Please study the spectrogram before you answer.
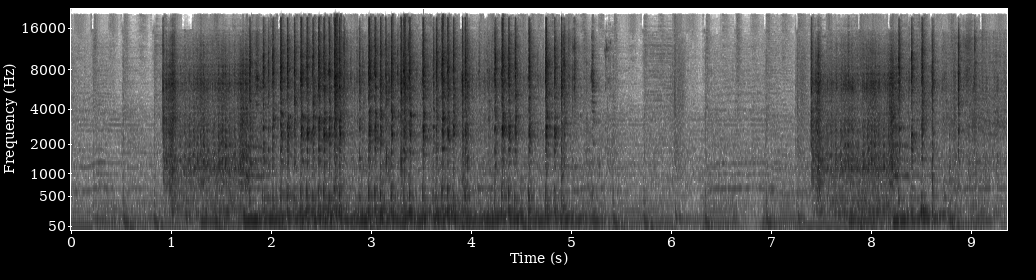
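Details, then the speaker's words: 1952 International L130 pickup, stock engine after years sitting, no exhaust, started on starter fluid: catches and roars at high revs, dies after a few seconds and refires; throttle stuck wide open. "Now I've got the gas pedal hooked up so that it's not wide open. And that's what was happening before. The throttle was just stuck open."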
